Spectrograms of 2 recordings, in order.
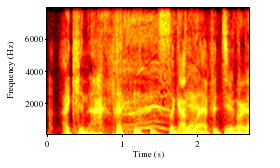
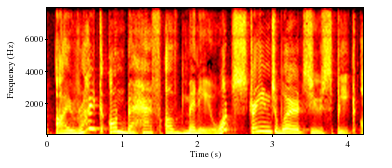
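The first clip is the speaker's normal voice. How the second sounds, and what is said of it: Put-on Old English accent. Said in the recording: “Read it in Old English then. That Old English accent.”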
